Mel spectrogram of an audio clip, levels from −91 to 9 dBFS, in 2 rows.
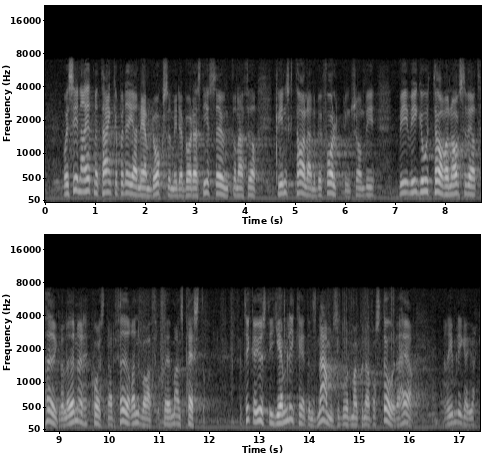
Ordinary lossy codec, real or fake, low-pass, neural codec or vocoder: none; real; 7.2 kHz; none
